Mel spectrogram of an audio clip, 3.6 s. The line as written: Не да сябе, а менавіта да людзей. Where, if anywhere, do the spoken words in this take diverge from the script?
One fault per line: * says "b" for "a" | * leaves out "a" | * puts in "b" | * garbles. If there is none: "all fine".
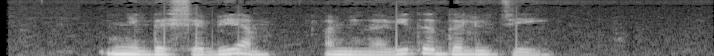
all fine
